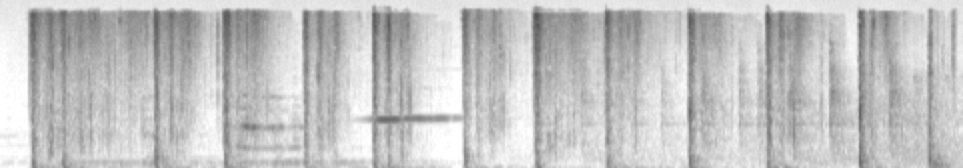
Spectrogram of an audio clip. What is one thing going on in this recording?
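Footsteps thud quickly and steadily on hard ground.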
